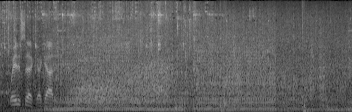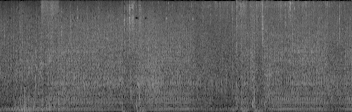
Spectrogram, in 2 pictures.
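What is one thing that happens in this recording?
A motorcycle engine rumbles and revs as it rides along.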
